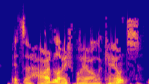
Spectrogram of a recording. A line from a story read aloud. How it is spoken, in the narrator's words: murmured the rat, sunk in deep thought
